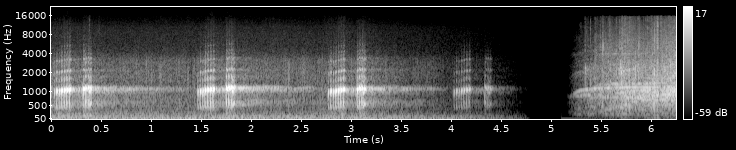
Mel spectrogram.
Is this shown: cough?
no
